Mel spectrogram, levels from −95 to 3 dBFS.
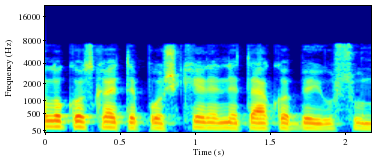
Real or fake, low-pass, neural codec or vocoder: real; 7.2 kHz; none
